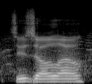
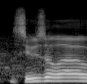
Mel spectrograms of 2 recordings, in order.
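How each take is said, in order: First: "Zuzolo" as zoo-zoh-loh, full o in the middle; name said wrong. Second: "Zuzolo" as zoo-zuh-loh, schwa in the middle; name said right. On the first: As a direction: say "Zuzolo" with a clear long oh in the middle syllable. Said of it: "You were right the first time". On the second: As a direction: say "Zuzolo" with a light uh in the middle syllable. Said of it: "It is Zuzolo. You were right the first time". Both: Real, not acted.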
